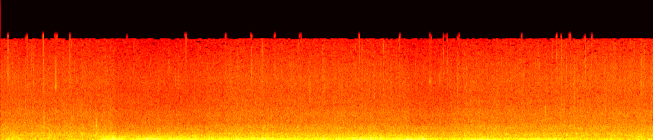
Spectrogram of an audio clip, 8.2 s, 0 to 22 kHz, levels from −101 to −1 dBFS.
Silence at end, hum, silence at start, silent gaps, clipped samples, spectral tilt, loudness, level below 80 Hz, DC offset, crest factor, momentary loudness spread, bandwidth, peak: 0 s; none; 0 s; none; under 0.1%; -5 dB/octave; -25 LUFS; -36 dBFS; under 0.1%; 18 dB; 5 LU; 17 kHz; -8 dBFS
